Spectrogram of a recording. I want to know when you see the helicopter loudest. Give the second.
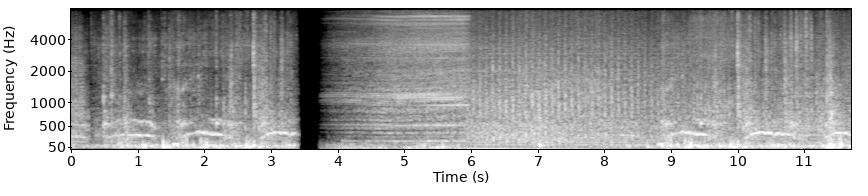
7 s.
